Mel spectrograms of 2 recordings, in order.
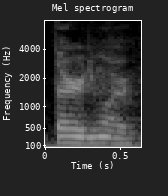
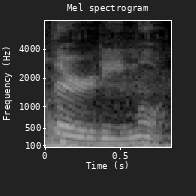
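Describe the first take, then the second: First: Said in the usual way. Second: Loud slogan. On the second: Acted. Chanting a podcast slogan.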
